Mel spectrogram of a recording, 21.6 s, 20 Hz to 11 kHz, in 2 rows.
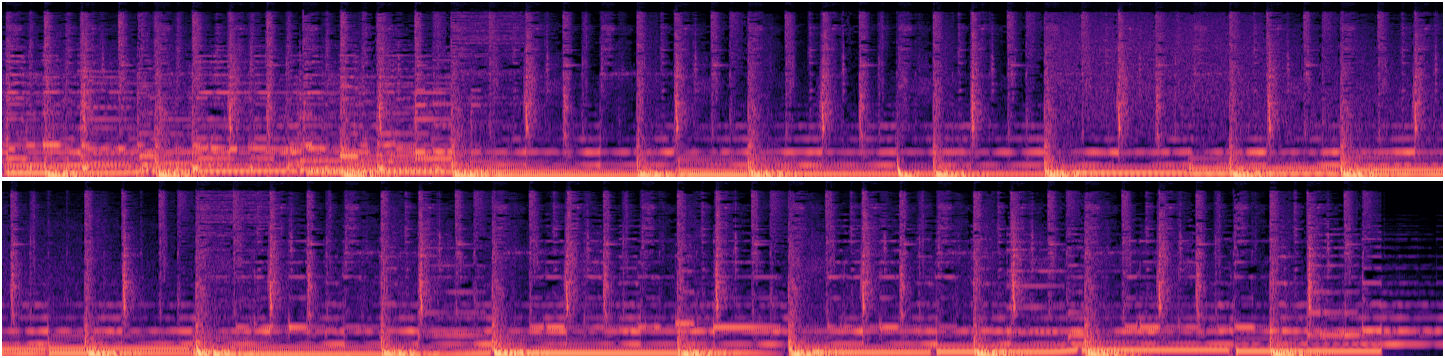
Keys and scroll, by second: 12.0 ctrl+z.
